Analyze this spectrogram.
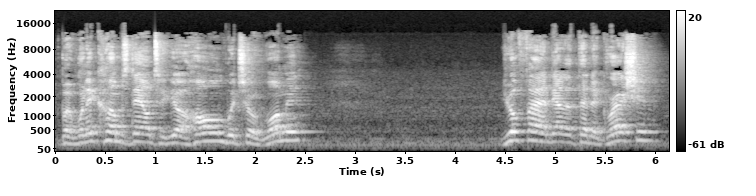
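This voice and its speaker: A man's voice: high-pitched, measured pace, reverberant, a little hiss or hum. A young man hosting his show, speaking in an earnest, conversational way and often dropping "man" and "you know". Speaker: podcast host. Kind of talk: casual monologue on relationships.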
